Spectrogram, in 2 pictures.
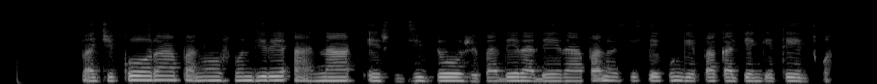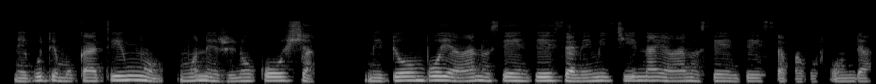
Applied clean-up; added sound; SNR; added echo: none; none; none; none.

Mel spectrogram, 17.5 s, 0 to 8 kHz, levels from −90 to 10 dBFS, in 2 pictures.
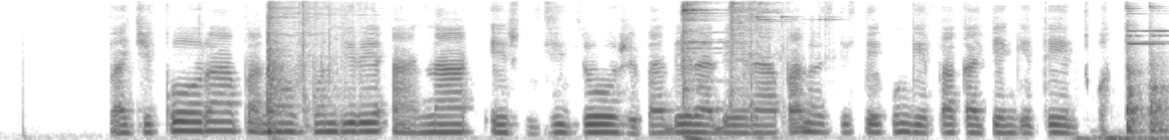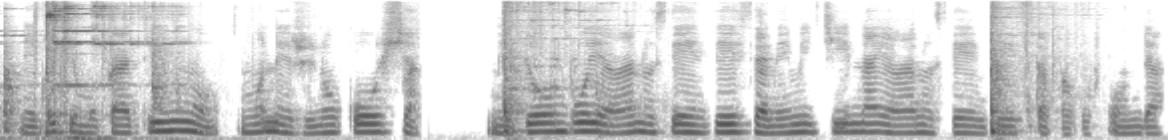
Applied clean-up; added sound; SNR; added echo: none; Shatter; 6 dB; none.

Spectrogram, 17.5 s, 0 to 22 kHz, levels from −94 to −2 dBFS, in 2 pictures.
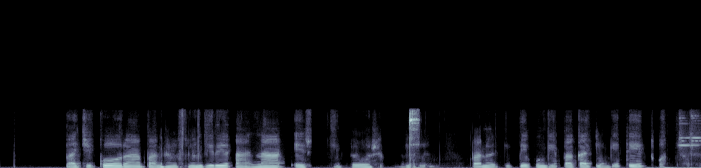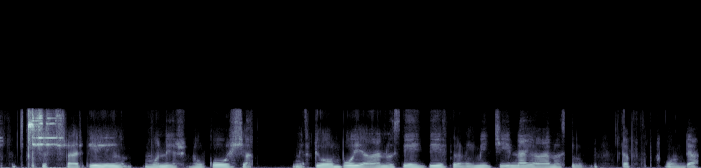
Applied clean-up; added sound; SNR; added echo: neural diffusion model UNIVERSE++.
